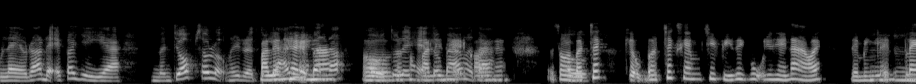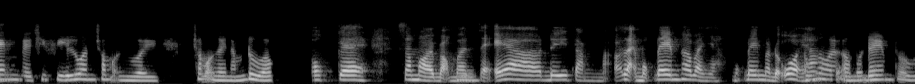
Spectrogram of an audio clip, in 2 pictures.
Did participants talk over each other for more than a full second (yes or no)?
yes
